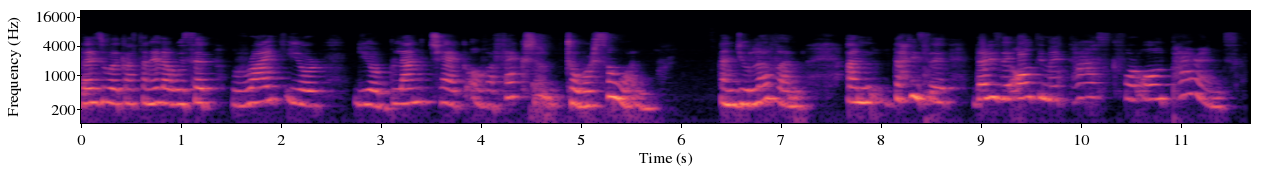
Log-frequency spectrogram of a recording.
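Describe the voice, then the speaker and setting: A woman from Argentina with an Argentine Spanish accent and a raspy voice, speaking earnestly and reflectively as an interview guest. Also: sits high, measured pace. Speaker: interview guest, life and movement coach. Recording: roomy echo, distant mic, dull sound.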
